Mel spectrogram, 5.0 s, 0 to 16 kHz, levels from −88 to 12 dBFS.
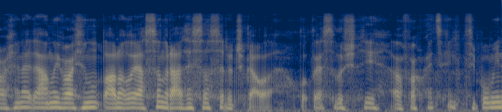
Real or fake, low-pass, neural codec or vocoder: fake; 9.9 kHz; autoencoder, 22.05 kHz, a latent of 192 numbers a frame, VITS, trained on many speakers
